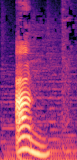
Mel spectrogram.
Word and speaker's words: and: and reaching for the sun の and は and ではなくアンと発音し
